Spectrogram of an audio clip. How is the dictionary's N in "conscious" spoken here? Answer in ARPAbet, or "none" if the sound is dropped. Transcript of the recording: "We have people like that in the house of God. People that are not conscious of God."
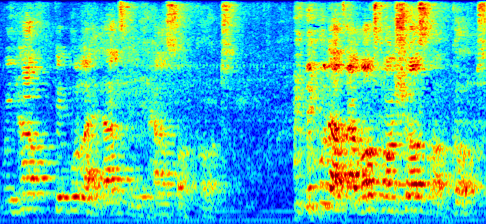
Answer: N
